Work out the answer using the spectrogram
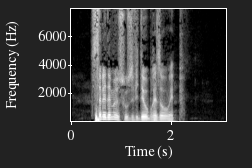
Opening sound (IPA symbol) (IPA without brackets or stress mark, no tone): s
